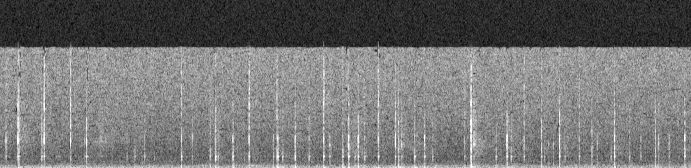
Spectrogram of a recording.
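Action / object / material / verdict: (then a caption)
scrape / thin clear plastic phone case / plastic / none. A thin, hollow, transparent plastic phone case printed with pink bows is held in both hands and tapped and scratched with long nails. Quick, light clicking taps and scratchy strokes come in an irregular stream over a quiet, low hum, each tap dying away almost instantly.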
